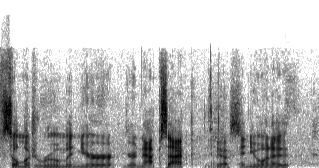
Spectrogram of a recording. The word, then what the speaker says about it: knapsack: Snapback problem. Snapback? Yeah. Okay. And what is Snapback? I mean, it's kind of algorithm similar like backtracking, right? Yeah. Oh, knapsack. Knapsack. Okay, yeah. Oh, we pronounced wrong.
